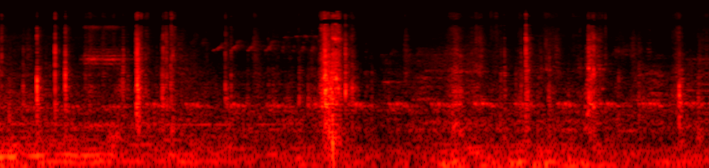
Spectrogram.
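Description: Small cardboard box being opened by hand, with scattered clicks and scrapes of the card and flap and a louder rustle about four seconds in, as a lip gloss tube is drawn out.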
